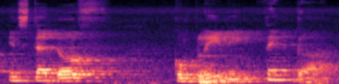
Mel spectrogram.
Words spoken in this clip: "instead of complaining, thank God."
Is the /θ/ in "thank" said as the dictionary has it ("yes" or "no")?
no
